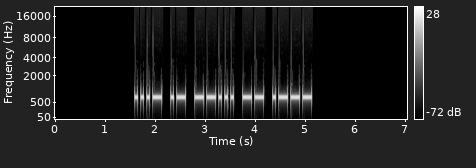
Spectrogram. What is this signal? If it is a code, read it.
Morse code, heard as a keyed tone, about 20 wpm, 700 Hz. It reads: VA7MJ
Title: DXCC-100 Call Signs - 5 Characters - 20wpm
